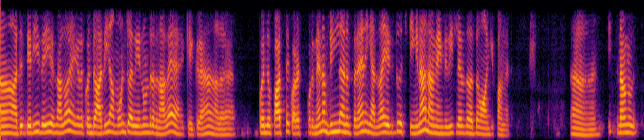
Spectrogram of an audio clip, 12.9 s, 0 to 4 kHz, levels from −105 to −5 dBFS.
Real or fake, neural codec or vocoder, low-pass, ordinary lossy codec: fake; codec, 16 kHz, 0.7 kbps, FocalCodec; 3.6 kHz; none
